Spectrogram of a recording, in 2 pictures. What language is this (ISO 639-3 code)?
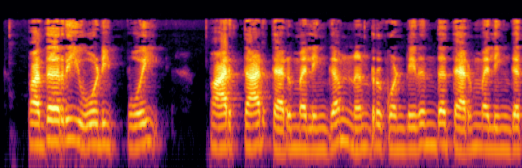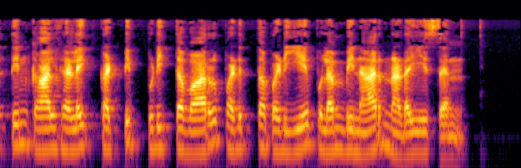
tam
